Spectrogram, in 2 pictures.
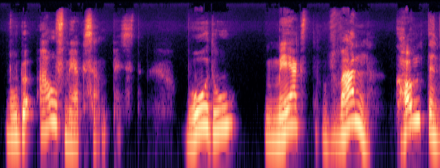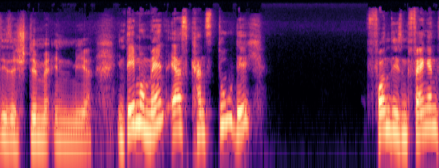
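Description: Calm self-help podcast coach. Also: mid-range voice. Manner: calm, searching for words, repeats phrases. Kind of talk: reflective self-help talk addressed to the listener. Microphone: podcast and video recording.

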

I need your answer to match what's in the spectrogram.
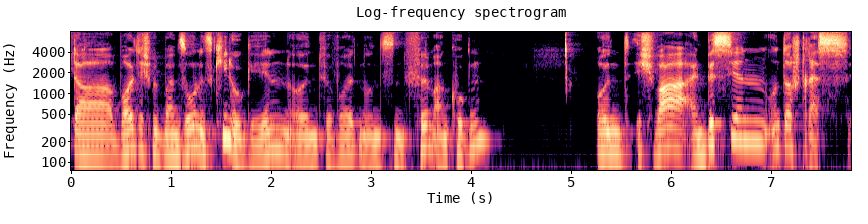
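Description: On the podcast he runs as a nonviolent communication trainer, this man speaks at a medium pitch in a sincere, warm monologue, frequently tagging his lines with a gentle, inquiring "ja?"

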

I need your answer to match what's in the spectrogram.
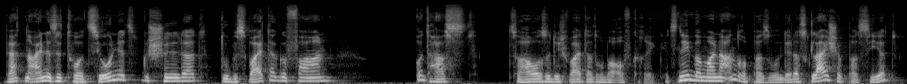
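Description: A man's voice: medium pitch, lively intonation, a little fast. A man giving a conversational self-help talk straight to the listener, asking rhetorical questions and tagging his sentences with a questioning "ja?".

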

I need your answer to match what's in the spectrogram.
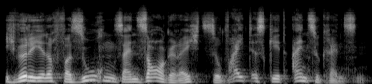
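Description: A man voicing a jealous married woman who is assertive and emphatic. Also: animated. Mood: vehement. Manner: emphatic, quick, rising pitch when heated.

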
